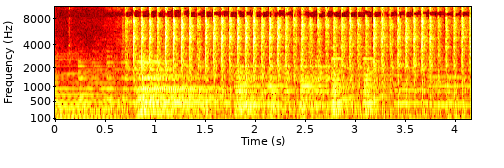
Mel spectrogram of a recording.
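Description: The buzzing rattle of a Bosch Tassimo pod coffee machine's pump starting up about a second in as it begins to brew, under background music.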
